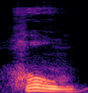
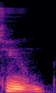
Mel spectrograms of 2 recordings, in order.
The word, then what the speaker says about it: Hume: like Americans and others pronounces kept calling him home when it's pronounced him that he he you know changed the spelling of his family name to H so that people would pronounce it properly which is whom and like same thing with Barkley like this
